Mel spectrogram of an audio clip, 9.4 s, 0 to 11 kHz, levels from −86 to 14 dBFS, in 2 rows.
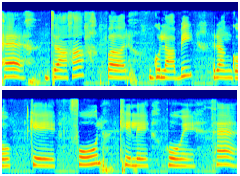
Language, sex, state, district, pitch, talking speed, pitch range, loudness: Hindi, female, Punjab, Fazilka, 250 Hz, 65 wpm, 235-275 Hz, -14 LUFS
